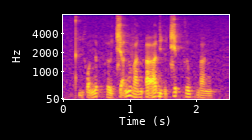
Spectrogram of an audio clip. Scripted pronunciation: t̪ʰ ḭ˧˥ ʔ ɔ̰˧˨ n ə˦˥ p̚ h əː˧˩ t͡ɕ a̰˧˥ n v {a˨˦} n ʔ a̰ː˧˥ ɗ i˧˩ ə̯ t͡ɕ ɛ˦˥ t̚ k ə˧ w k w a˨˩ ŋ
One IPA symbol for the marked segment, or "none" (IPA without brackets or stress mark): a˨˦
